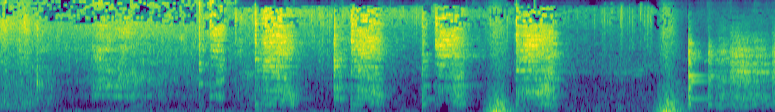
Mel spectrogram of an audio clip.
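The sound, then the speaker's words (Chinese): Food sizzles in a hot wok as it is stirred and lifted out: steady frying hiss with repeated scraping strokes of a utensil and a few dull metallic thuds against the pan. “三二一，起锅。”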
